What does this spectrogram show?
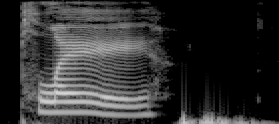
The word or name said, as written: play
